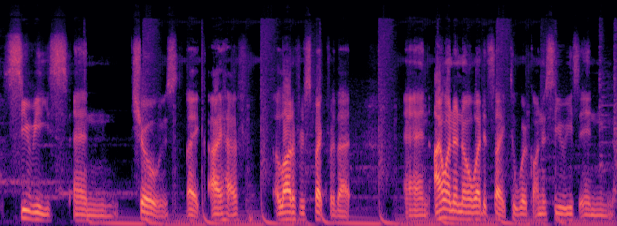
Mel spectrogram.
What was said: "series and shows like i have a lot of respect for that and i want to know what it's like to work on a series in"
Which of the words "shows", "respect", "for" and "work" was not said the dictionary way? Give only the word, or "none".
none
